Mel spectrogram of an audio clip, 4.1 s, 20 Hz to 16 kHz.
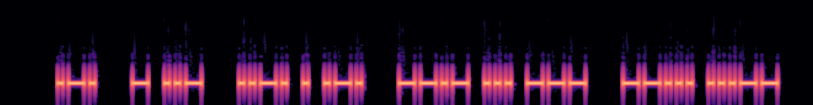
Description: Morse code, heard as a keyed tone, about 44 wpm, 700 Hz. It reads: R TU FER QSO 73
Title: Common QSO Phrases Encore 45wpm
